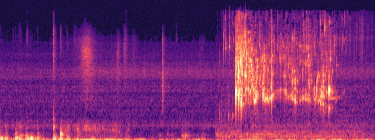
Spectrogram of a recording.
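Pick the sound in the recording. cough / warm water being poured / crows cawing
warm water being poured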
